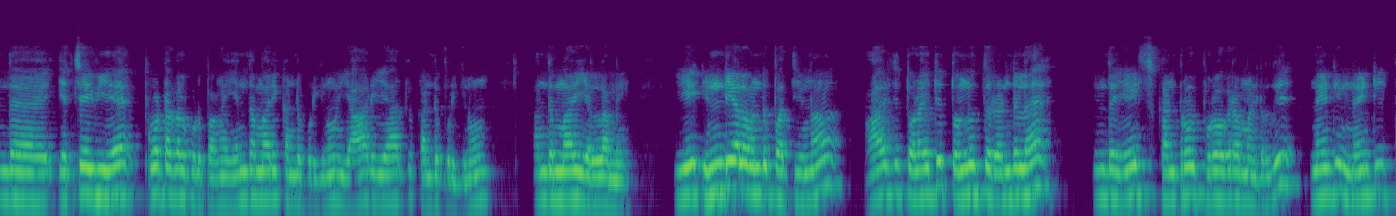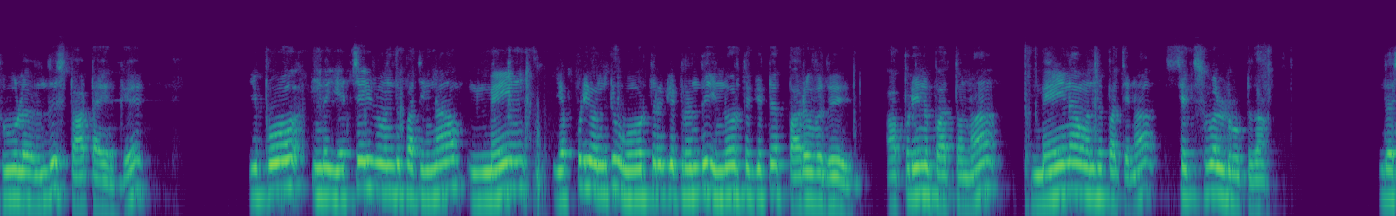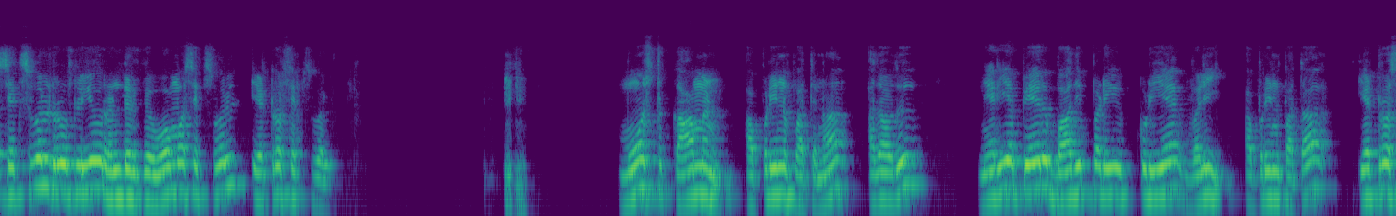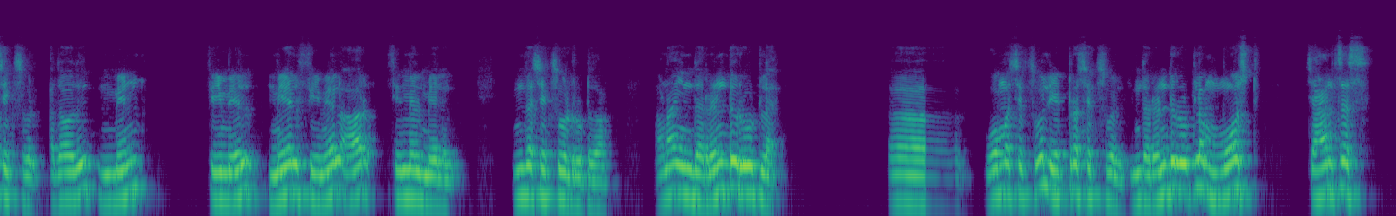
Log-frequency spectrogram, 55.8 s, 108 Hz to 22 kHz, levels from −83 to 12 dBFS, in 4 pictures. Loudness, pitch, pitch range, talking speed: -19 LUFS, 170 Hz, 150-190 Hz, 105 wpm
